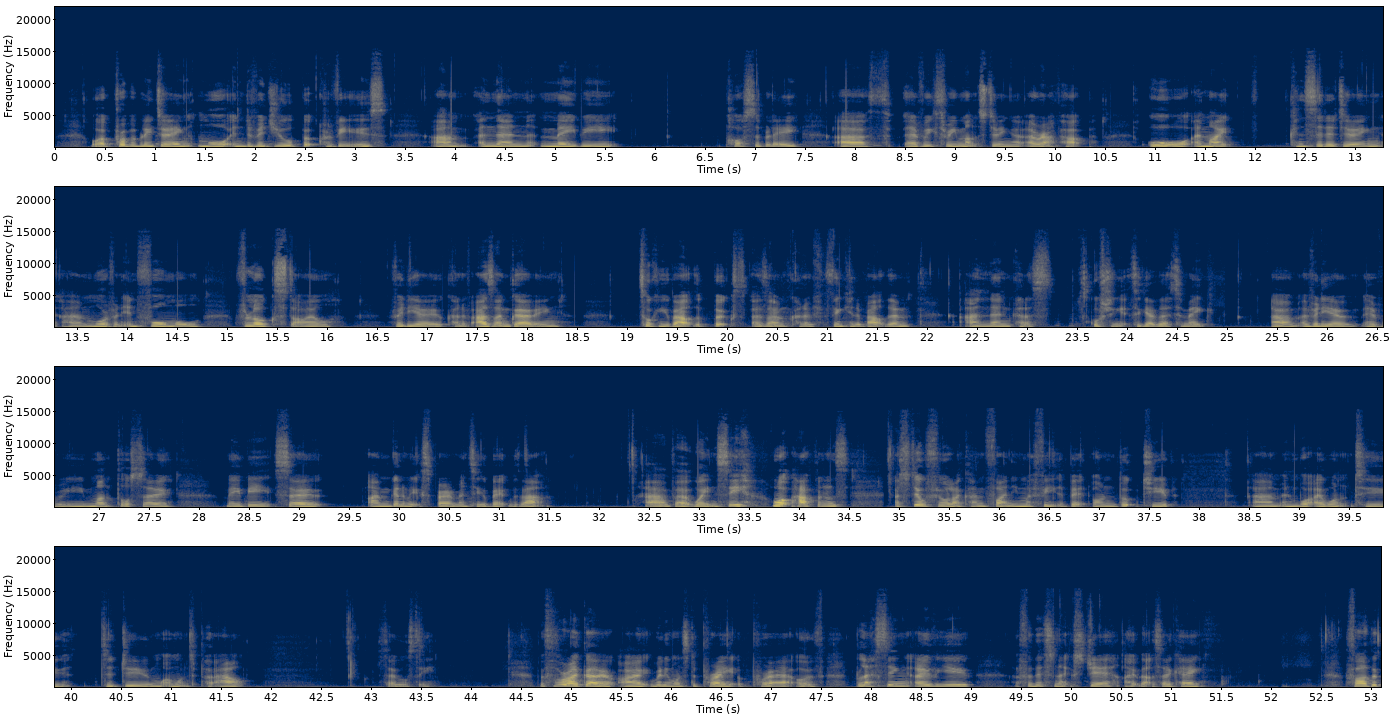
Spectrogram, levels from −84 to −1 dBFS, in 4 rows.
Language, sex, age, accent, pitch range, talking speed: English, female, 30-49, British, 170-195 Hz, 155 wpm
